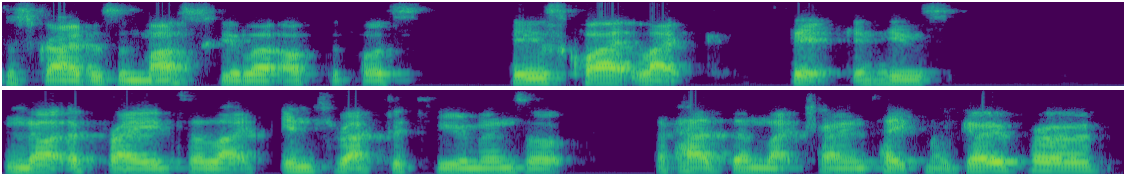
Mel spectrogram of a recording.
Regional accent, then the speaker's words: Sydney, New South Wales, Australia; I grew up in Sydney, in New South Wales.

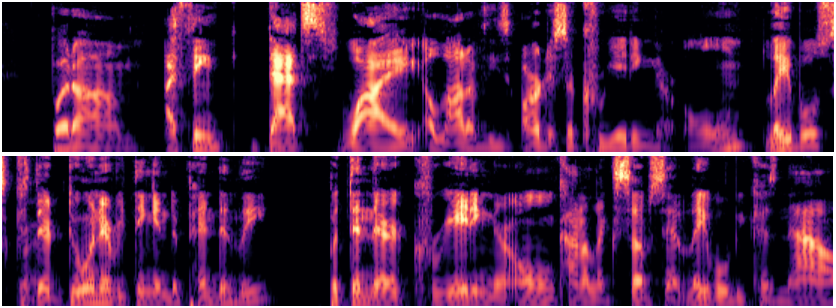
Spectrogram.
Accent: New Jersey, United States; he, you know, lived across the street from us as we were growing up in Jersey. Mm-hmm. When we first moved to Jersey, he moved in probably like a year or so after.

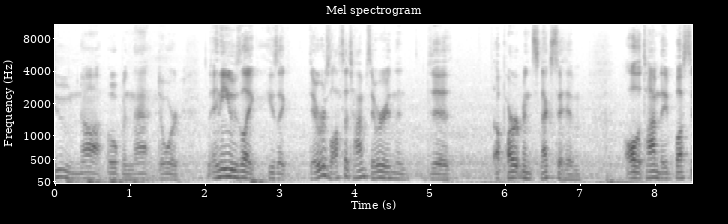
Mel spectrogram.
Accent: Philadelphia, Pennsylvania, United States; I am from Mount Si, Philadelphia.

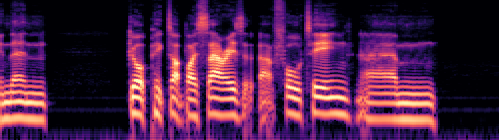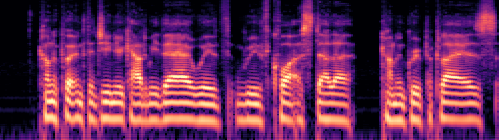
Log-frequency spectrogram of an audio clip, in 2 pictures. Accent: Watford, East of England, United Kingdom; I was in Hertfordshire, I played for Hertfordshire, so I'm, I'm, I'm, I was born in Watford.

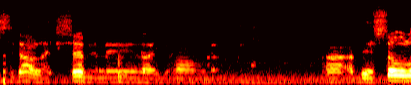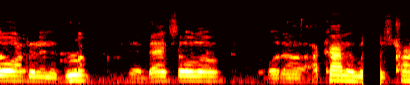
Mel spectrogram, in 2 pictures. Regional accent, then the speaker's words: Philadelphia, Pennsylvania, United States; I claim northeast Philly or North Philly

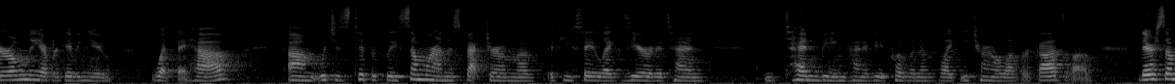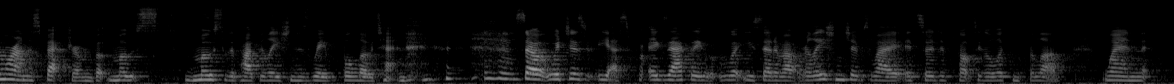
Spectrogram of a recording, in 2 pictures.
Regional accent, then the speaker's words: Chicago, Illinois, United States; also born or lived in Paris, France; I was born in Paris to two expats who were just there living and working. So that was already kind of an interesting start to life. I don't have many memories of that, but I have a few. And at five, I moved back to Chicago

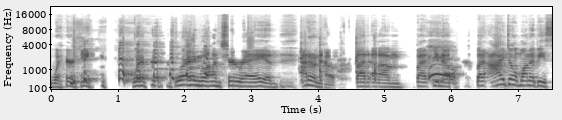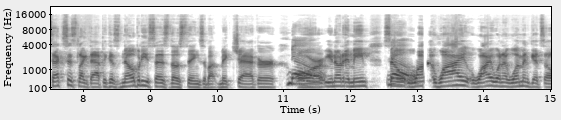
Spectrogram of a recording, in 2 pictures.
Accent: Reykjavik, Iceland; now in San Francisco, United States; I'm from there.

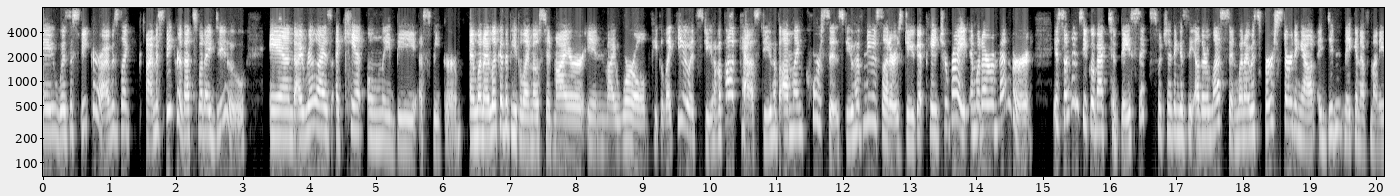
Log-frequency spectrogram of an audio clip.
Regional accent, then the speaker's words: Norwalk, Connecticut, United States; I grew up in Norwalk, Connecticut, you know, the burbs

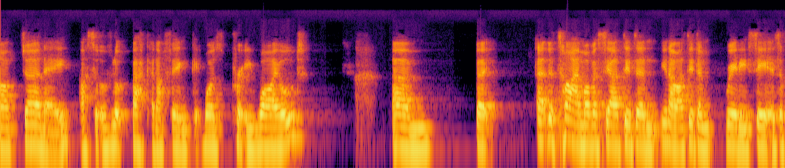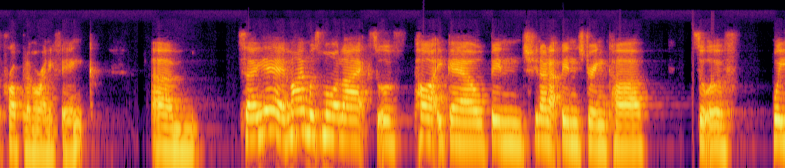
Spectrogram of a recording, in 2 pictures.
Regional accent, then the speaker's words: London, United Kingdom; I'm from South East London.

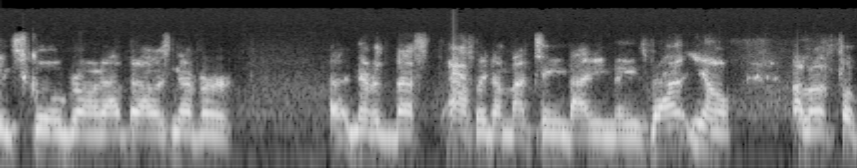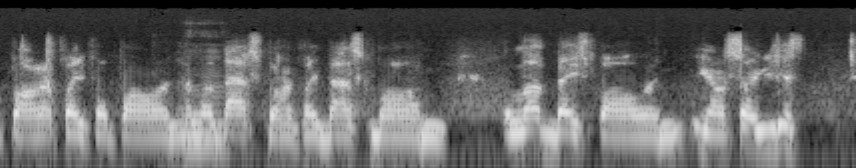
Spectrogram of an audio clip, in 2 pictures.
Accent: Mississippi, United States; moved away as an adult; also born or lived in Alabama / Kentucky; now in Florida, United States; growing up in the South, I grew up in Mississippi

